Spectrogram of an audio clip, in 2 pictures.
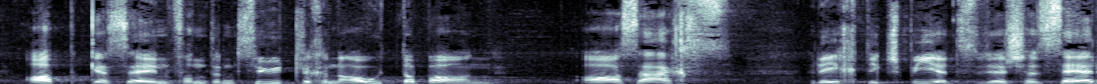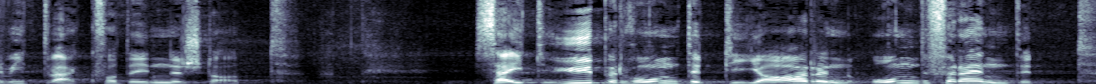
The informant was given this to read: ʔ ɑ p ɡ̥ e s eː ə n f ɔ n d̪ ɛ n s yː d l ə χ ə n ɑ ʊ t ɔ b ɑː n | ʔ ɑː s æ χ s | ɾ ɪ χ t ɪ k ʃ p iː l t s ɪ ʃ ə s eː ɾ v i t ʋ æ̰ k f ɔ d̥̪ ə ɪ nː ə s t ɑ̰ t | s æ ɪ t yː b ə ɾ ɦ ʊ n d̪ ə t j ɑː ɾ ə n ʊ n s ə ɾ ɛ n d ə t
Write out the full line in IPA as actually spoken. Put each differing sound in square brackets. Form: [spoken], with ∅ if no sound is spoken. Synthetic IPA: ʔ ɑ p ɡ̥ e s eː ə n f ɔ n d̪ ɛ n s yː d l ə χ ə n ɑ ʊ t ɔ b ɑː n | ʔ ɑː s æ χ s | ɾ ɪ χ t ɪ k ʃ p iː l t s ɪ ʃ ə s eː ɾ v i t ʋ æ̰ k f ɔ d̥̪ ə ɪ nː ə [ʃ] t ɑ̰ t | s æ ɪ t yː b ə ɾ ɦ ʊ n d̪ ə t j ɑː ɾ ə n ʊ n [f] ə ɾ ɛ n d ə t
